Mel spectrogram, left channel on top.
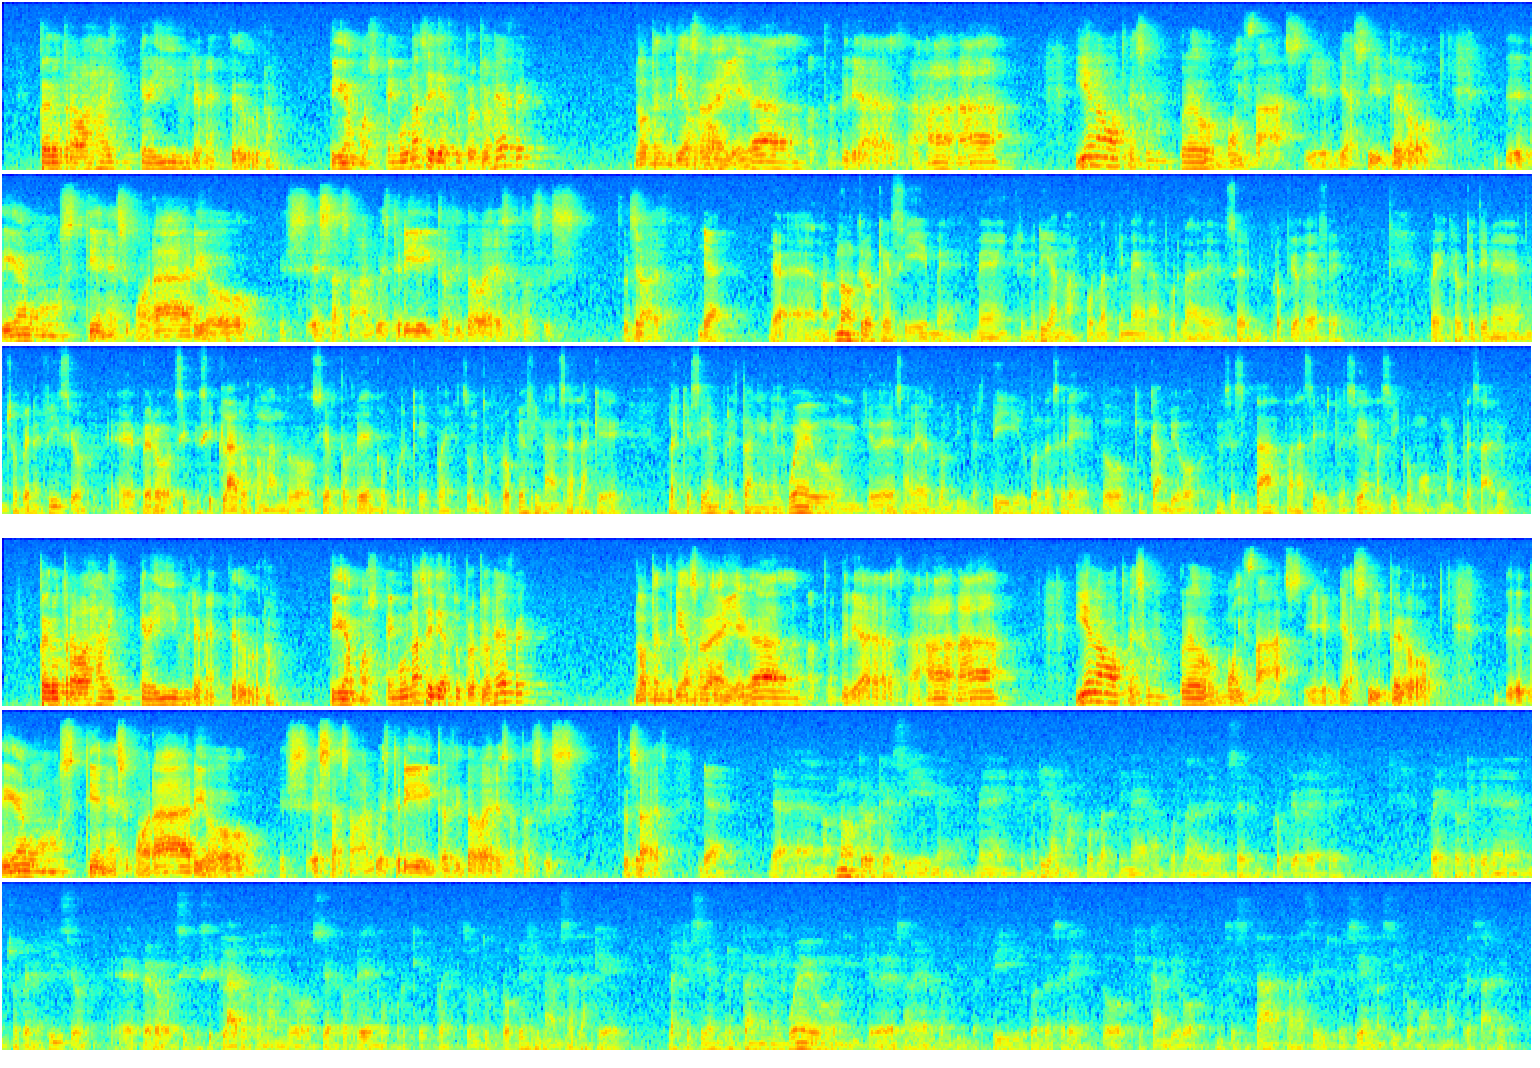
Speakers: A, on the right; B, on the left.
A: pero trabajar increíblemente duro. Digamos, en una serías tu propio jefe, no tendrías
B: Oh.
A: hora de llegada, no tendrías, ajá, nada Y en la otra es un empleo muy fácil y así, pero eh, digamos, tienes su horario, es, esas son algo estrictas y todo eso, entonces, tú sabes.
B: Cre- Ya, ya, eh, no, no, creo que sí me, me inclinaría más por la primera, por la de ser mi propio jefe. Pues creo que tiene muchos beneficios, eh, pero sí, sí, claro, tomando ciertos riesgos porque pues son tus propias finanzas las que, las que siempre están en el juego, en que debes saber dónde invertir, dónde hacer esto, qué cambios necesitas para seguir creciendo, así como como empresario.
